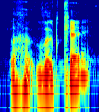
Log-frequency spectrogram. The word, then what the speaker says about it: Lütke: What's his last name? – Lütke. – Oh, is that how you say it? – Yeah.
